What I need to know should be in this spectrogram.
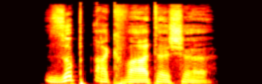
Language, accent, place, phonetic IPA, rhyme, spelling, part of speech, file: German, Germany, Berlin, [zʊpʔaˈkvaːtɪʃə], -aːtɪʃə, subaquatische, adjective, De-subaquatische.ogg
- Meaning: inflection of subaquatisch: 1. strong/mixed nominative/accusative feminine singular 2. strong nominative/accusative plural 3. weak nominative all-gender singular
